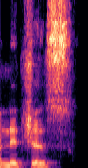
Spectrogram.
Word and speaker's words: niche: Yeah, saying with the proper pronunciation, niche, it doesn't rhyme, but oh well.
